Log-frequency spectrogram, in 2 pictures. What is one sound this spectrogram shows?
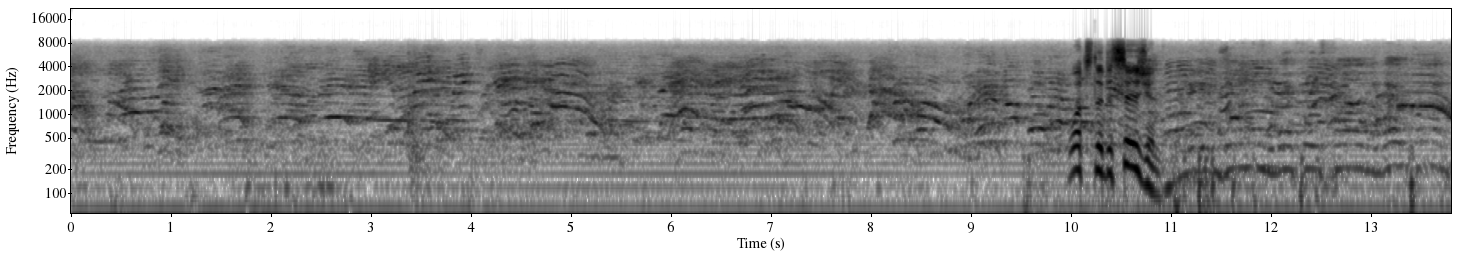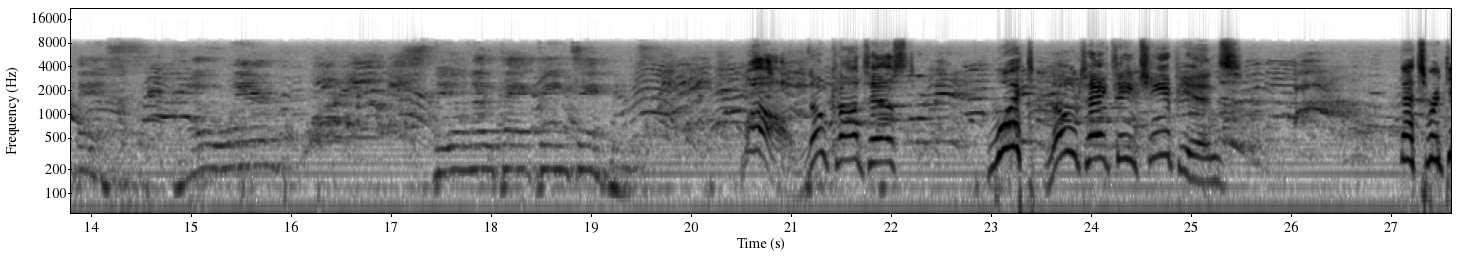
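Several men talk and shout loudly nearby in an echoing room.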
